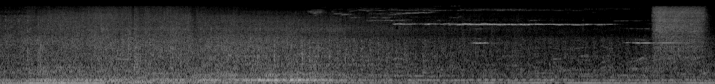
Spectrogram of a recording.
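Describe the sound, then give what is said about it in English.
Busy outdoor bus depot ambience in Dudley Square, Boston, operated by the Massachusetts Bay Transportation Authority, with idling heavy engines, a steady low rumble and a hiss of air brakes near the end, with faint voices. “This is Dudley Square, an historic inner-city neighborhood in Boston. A large outdoor bus depot here is operated by the Massachusetts Bay Transportation Authority, known to everyone as the T.”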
